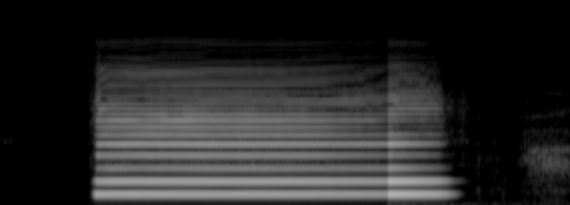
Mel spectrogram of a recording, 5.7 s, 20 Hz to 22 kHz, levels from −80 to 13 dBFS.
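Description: A recording of sounds carries a sudden gain jump at 3.88 s: from that instant to the end, the whole signal sits about 12 dB louder. This is likely a digital gain setting applied with no ramp, so the level steps between adjacent samples. Unlike a source simply getting louder or an automatic gain control swelling over time, the background noise floor rises by the same amount at the same moment, and the change is instantaneous rather than gradual.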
